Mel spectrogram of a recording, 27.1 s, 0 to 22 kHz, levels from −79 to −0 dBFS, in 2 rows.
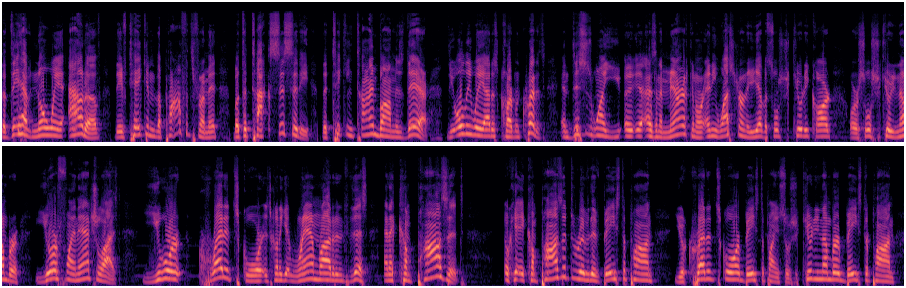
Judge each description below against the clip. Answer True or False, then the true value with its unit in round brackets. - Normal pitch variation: True (4.2 semitones)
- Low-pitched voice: False (180 Hz)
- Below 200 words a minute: True (185 wpm)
